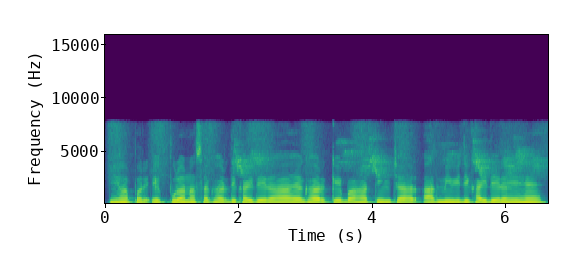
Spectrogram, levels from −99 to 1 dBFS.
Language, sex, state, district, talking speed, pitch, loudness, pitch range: Hindi, male, Jharkhand, Deoghar, 190 wpm, 135 Hz, -12 LUFS, 130-135 Hz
